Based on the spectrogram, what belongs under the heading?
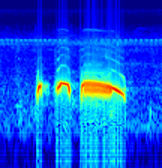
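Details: One cooing phrase from a spotted dove, in a recording of 'một hậu' and plain 'trơn' calling styles: a brief soft note, a level hummed note, then a long buzzy coo that slides downward at the end.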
